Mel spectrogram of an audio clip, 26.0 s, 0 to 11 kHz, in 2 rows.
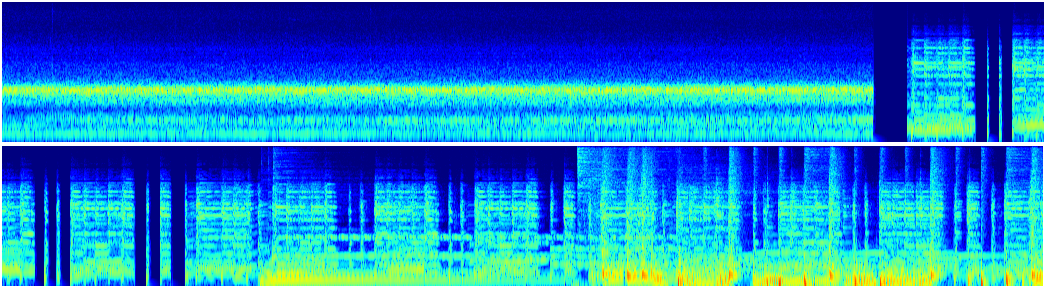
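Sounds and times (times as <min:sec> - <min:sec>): cicadas droning buzz: 0:00.0 - 0:10.9.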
